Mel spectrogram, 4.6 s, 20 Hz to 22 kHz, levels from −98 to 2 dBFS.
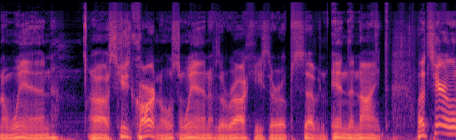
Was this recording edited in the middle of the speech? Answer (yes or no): yes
